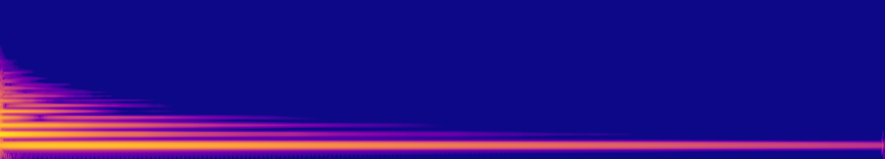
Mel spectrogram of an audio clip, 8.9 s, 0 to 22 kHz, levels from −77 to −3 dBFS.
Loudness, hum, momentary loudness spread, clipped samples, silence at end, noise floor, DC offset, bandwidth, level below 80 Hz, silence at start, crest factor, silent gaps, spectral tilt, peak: -21 LUFS; none; 24 LU; under 0.1%; 1.05 s; -49 dBFS; under 0.1%; 4.1 kHz; -74 dBFS; 0 s; 20 dB; none; -8.5 dB/octave; -2 dBFS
